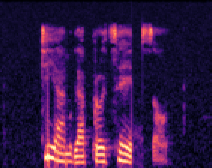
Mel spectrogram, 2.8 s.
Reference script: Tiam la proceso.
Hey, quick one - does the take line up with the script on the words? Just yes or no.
yes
